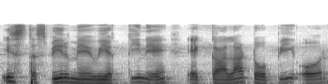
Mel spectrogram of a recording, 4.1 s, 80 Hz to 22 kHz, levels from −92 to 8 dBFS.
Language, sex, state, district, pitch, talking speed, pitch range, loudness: Hindi, male, Arunachal Pradesh, Lower Dibang Valley, 130 Hz, 130 wpm, 120-150 Hz, -16 LUFS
